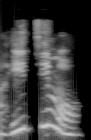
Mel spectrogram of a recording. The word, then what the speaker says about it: ritmo: Pelo que eu falo, seria assim, ó. Ri, ti, mo. No som. Ri, ti, mo. Mas existe um izinho mesmo, gente, aqui escrito? Não. Esse T, ele é mudo. Ele tem esse som com I, ó. Rit, a forma como a gente fala, ritmo. Ritmo, ti, né? Ou ritmo.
